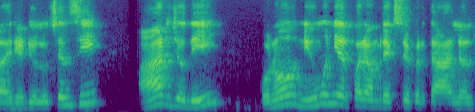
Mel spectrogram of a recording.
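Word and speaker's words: pneumonia: ইট ইজ the characteristic manifestation of পি, পি পি মানে paediatrics, P মানে নিউমোনিয়া, নিউমোনিয়া উচ্চারণ করা পি নিউমোনিয়া, পি এন ইউ।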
